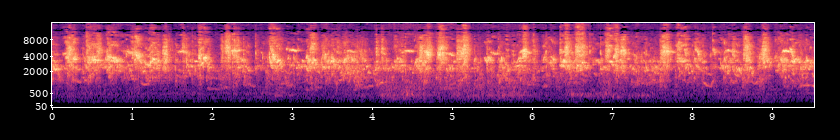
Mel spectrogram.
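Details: Flock of budgerigars producing a long, busy run of squawks, chirps and warbles, closely packed and steady in volume.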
